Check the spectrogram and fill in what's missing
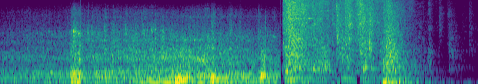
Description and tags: Sound of a truck grinding through some gears, then crashing.
Source audio from Cameron Johnson and SageTyrtle:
